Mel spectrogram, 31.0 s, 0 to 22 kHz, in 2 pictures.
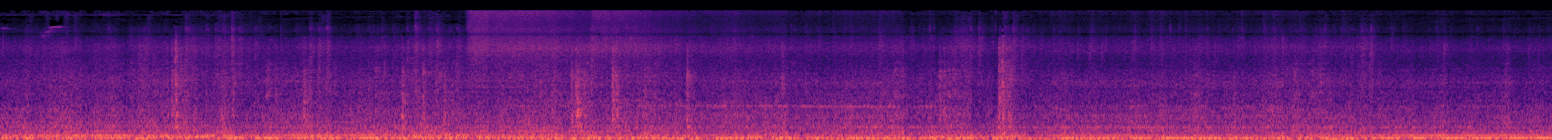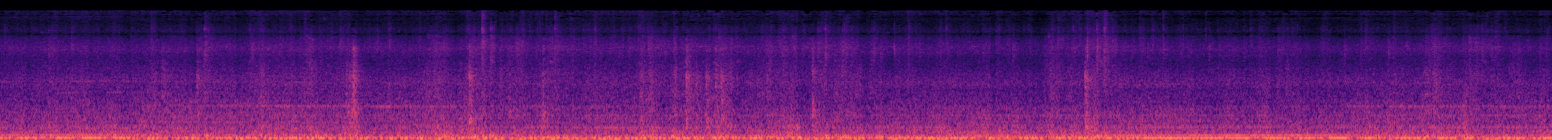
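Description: Volvo B7TL double-decker bus heard from inside the saloon on the move, its six-cylinder diesel working hard with the engine note rising and falling, and the body and fittings rattling and knocking throughout. A short hiss comes about five seconds in.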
